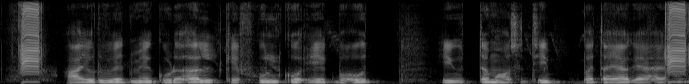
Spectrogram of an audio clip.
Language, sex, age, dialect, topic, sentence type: Hindi, male, 18-24, Kanauji Braj Bhasha, agriculture, statement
